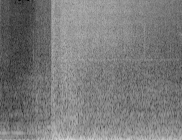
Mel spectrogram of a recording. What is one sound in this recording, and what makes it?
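A huge explosion booms and roars.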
